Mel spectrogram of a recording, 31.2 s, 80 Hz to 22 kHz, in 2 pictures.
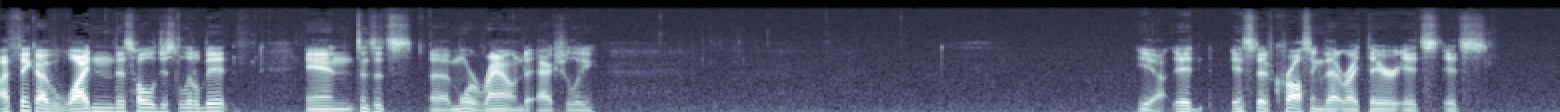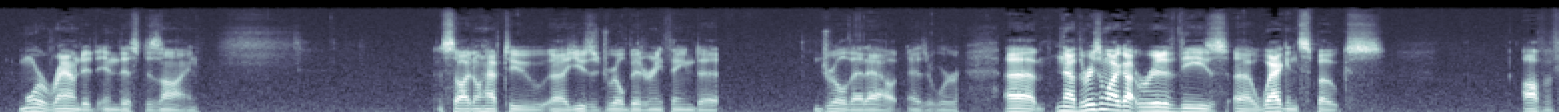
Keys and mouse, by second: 0.6 middle click, 1.0 click, 2.0 z, 3.1 click, 3.5 z, 6.8 z, 7.6 click, 16.5 z, 21.8 click.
